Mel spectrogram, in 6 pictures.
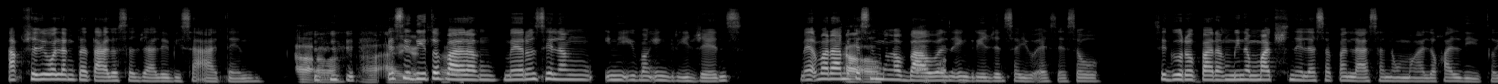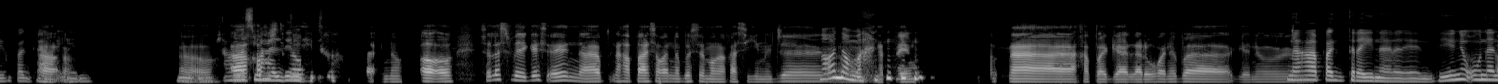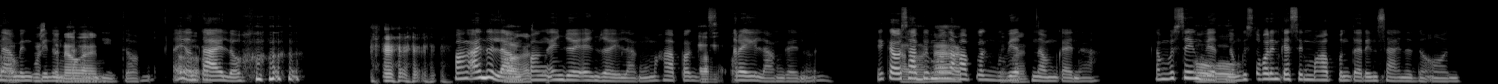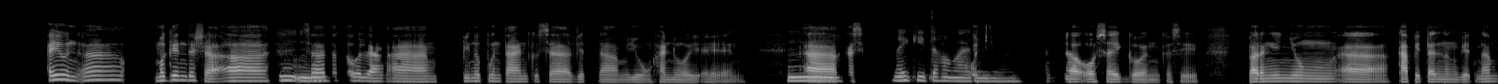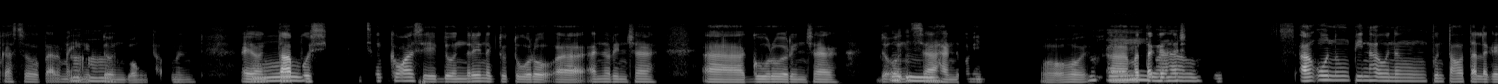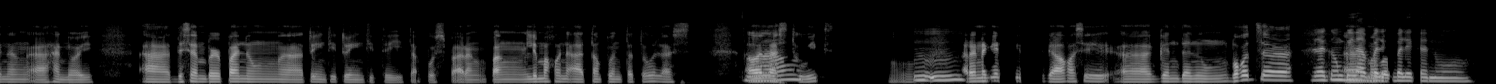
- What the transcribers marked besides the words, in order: chuckle; laughing while speaking: "dito"; laughing while speaking: "naman"; tapping; laughing while speaking: "talo"; laugh
- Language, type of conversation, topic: Filipino, unstructured, Ano ang pakiramdam mo kapag nakakarating ka sa isang bagong lugar?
